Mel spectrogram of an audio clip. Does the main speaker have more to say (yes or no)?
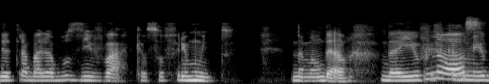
yes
